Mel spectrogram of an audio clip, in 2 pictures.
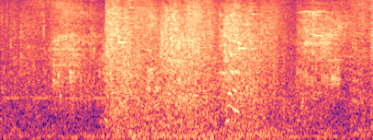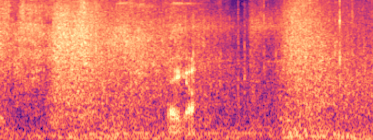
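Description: Metal blades clash and clang.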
